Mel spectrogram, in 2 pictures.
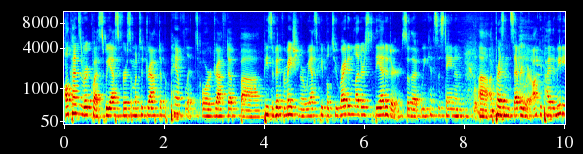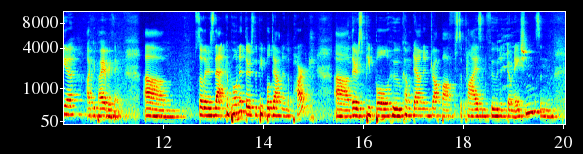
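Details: Adult speaker; normal voice.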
